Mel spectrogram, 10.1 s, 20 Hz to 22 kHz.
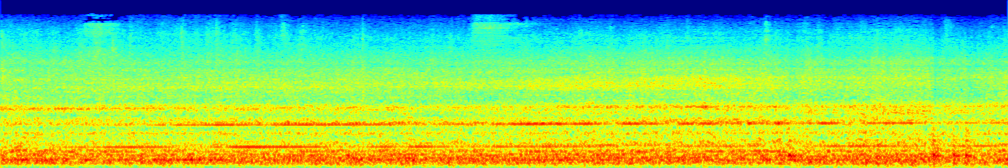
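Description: Class 455 electric multiple unit running at speed, heard from inside the carriage: a steady rumble of wheels on rail with a few faint steady tones over it.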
